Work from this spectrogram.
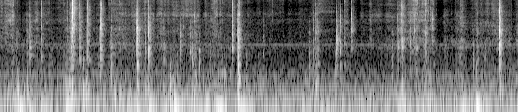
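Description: A crumpled white thermal paper receipt is rubbed and then folded into a small packet with the fingertips. Quiet, bright crinkles and sharp, brief crackles come in irregular bursts, with soft rustling in between as the paper is creased and folded.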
